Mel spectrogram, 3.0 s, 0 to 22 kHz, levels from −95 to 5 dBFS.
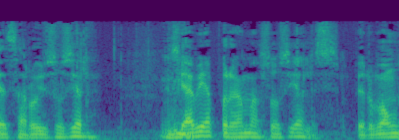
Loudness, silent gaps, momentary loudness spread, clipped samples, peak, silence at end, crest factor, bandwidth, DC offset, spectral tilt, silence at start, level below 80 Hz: -20 LUFS; none; 11 LU; under 0.1%; -4 dBFS; 0 s; 16 dB; 11.5 kHz; under 0.1%; -5 dB/octave; 0 s; -38 dBFS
